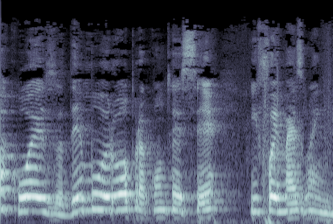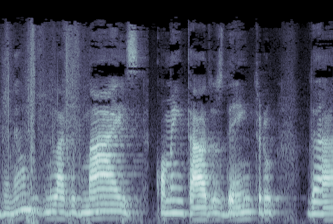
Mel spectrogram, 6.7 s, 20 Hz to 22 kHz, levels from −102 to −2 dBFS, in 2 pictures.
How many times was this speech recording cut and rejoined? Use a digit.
2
